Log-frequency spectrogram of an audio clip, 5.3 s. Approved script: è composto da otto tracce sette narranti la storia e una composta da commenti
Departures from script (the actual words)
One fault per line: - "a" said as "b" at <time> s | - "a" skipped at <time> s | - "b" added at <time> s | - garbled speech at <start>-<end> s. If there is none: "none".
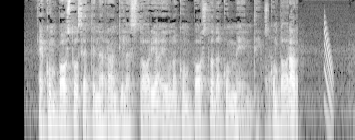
- "da otto tracce" skipped at 1.2 s
- garbled speech at 4.0-4.5 s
